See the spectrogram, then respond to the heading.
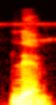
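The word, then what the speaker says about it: lamb: অথবা অনুচ্চারিত হিসেবে থাকে শব্দের শেষে বি এর পূর্বে এম থাকলে বি অনুচ্চারিত থাকে যেমন সি ও এম বি উচ্চারণটি হচ্ছে কম বি ও এমবি বম এল এমবি ল্যাম এখানে প্রতিটি শব্দে বি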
